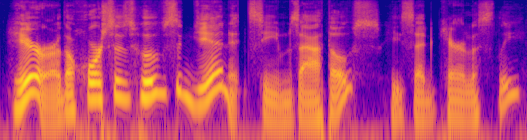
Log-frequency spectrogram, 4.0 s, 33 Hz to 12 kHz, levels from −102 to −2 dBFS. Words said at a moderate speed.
Yes: average, 180 wpm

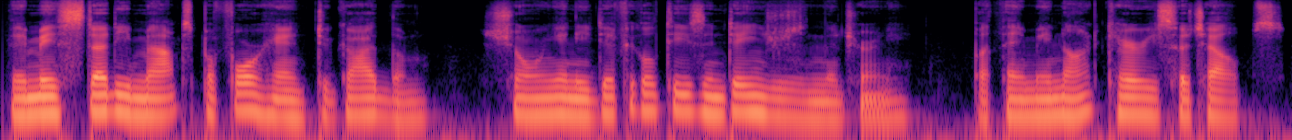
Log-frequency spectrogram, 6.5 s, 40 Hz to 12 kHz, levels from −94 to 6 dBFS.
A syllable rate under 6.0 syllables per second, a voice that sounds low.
No: 6.1 syllables/s; low, 110 Hz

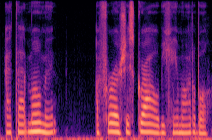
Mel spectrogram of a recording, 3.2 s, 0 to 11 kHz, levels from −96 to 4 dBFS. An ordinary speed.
Yes: average, 150 wpm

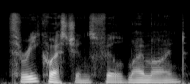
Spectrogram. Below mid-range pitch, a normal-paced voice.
Yes: low, 105 Hz; average, 155 wpm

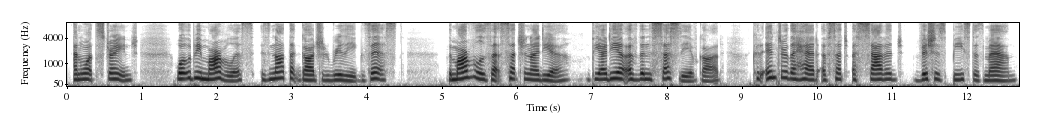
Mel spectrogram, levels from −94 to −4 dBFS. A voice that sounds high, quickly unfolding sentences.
No: high, 215 Hz; average, 190 wpm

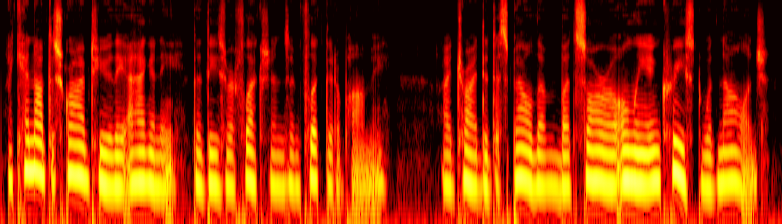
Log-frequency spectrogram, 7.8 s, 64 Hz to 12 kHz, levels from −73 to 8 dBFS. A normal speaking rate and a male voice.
No: average, 185 wpm; female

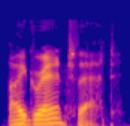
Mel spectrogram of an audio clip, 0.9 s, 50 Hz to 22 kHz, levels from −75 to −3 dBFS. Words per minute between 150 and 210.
Yes: fast, 205 wpm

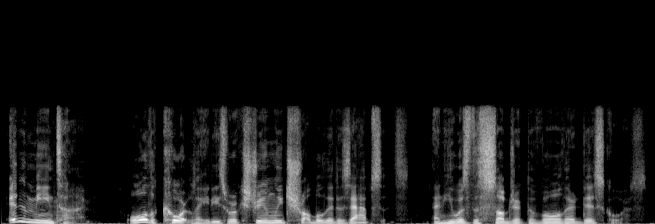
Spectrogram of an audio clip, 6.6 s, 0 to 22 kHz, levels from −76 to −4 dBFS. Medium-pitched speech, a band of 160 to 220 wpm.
Yes: medium, 150 Hz; average, 200 wpm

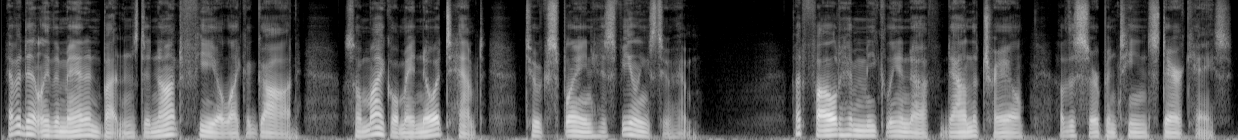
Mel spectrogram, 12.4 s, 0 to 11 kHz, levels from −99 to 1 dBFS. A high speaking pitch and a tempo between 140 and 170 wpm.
No: very low, 95 Hz; average, 165 wpm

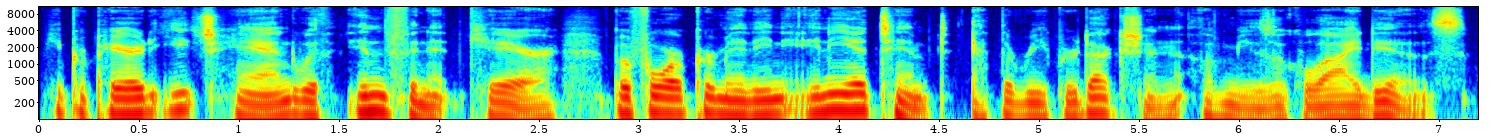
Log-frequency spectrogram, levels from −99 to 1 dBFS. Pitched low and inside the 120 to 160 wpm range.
Yes: low, 105 Hz; average, 140 wpm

